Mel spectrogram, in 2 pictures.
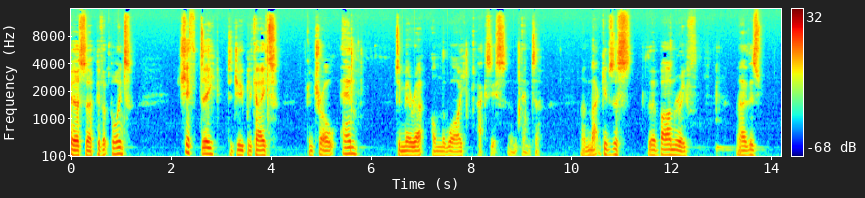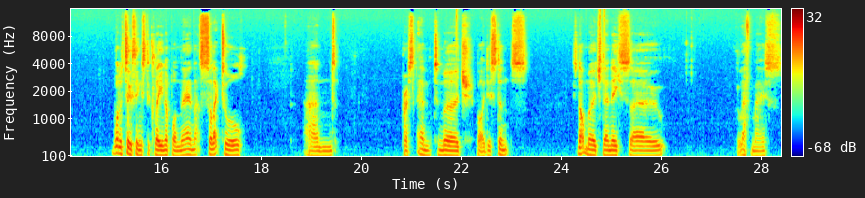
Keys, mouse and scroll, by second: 2.2 shift+d, 5.0 ctrl+m, 9.2-9.8 scroll down 1, 9.8-11.4 middle drag, 9.8-10.4 scroll down 2, 13.7-14.2 scroll up 3, 14.5-15.2 shift+middle drag, 17.2 a, 20.4 m, 25.9 click.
